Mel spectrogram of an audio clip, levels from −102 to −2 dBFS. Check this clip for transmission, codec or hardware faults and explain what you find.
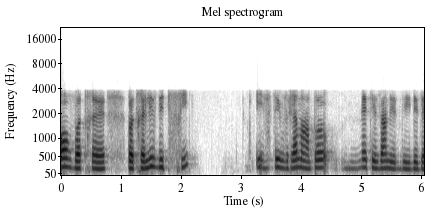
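Two faults are audible: a low-bitrate speech codec throughout and one concealed packet dropout.

G.729 codec, whole clip: the 8 kbit/s model-based coding leaves speech rough and synthetic. A spectrogram shows nothing outside roughly 150 Hz to 3.6 kHz.

VoIP packet loss concealed by the speech codec, 3.31 to 3.38 s: about 40 ms is missing, which fits two lost 20 ms packets. The decoder extends the previous pitch and filter into a fading buzz or coloured noise. On a spectrogram this looks like flat, smeared harmonics, and the waveform shows a short, shrinking envelope.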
